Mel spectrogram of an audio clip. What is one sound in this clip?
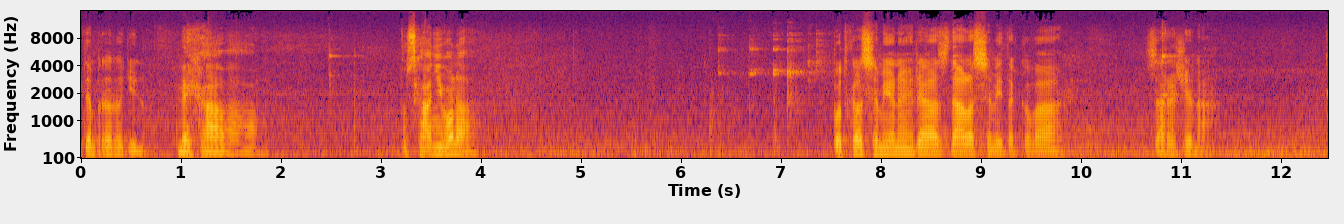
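A middle-aged man speaks calmly and up close, in short phrases.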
